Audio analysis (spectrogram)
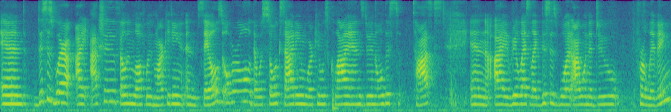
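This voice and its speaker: A woman with a fairly high pitch speaks at a fairly slow pace with fairly even intonation. Noticeable background noise and audible room echo fill the recording. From Russia. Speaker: music marketing professional and singer-songwriter. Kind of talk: interview.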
